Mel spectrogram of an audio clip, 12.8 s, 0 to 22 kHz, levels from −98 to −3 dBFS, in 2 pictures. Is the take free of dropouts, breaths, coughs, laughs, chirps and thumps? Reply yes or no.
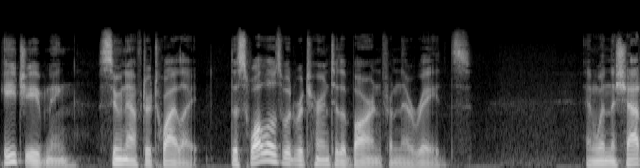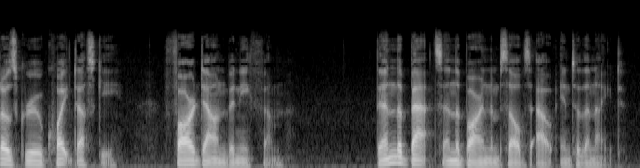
yes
